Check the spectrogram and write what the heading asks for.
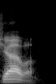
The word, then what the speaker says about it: Yahowah: Torah so this is not difficult to to understand how to pronounce it and so it is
